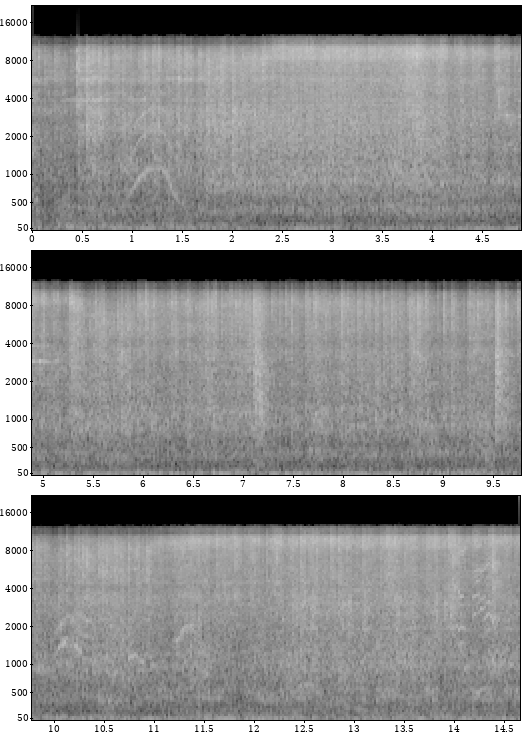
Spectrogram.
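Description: Big Thunder Mountain Railroad mine-train roller coaster running at speed on its track, heard from a rider's seat: a loud, steady rumble and clatter of the wheels with a rush of air, and a few clacks along the way.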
